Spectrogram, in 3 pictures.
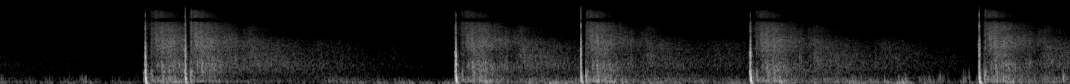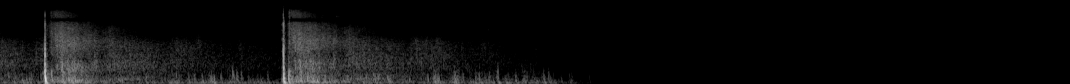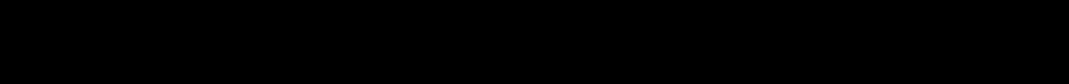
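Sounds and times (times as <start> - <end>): rifle shots with echo: 1.4 - 15.8.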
